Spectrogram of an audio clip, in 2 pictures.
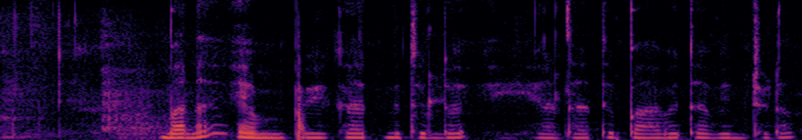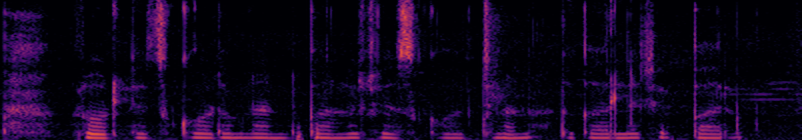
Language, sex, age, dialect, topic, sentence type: Telugu, female, 18-24, Utterandhra, banking, statement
